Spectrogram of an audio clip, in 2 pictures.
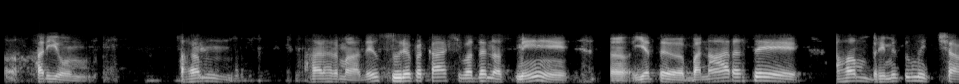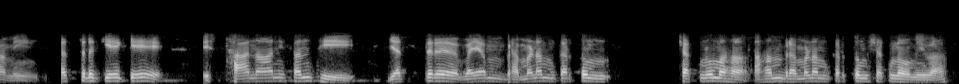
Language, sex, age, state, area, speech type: Sanskrit, male, 18-30, Rajasthan, urban, conversation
